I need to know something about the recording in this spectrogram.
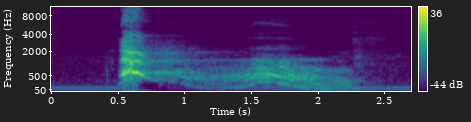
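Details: Whippet giving one sharp bark, then a drawn-out harmonic 'talking' vocalization that rises and falls in a wavering, speech-like arc for about a second and a half, in a quiet room.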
